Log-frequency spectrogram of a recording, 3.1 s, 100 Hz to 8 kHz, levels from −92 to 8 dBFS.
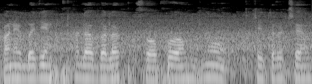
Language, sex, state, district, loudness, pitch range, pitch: Gujarati, male, Gujarat, Gandhinagar, -19 LUFS, 125-130 Hz, 130 Hz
